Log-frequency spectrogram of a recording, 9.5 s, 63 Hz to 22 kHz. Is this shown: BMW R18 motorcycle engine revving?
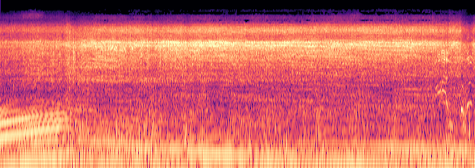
yes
